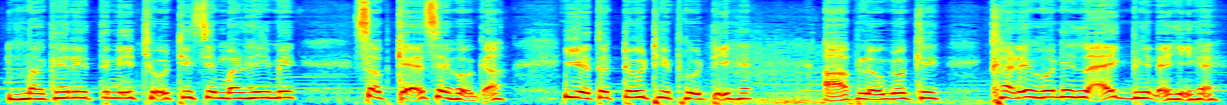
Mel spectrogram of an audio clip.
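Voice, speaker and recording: Guy doing poor humble dad in a cartoon, pleading and emotional, mellow, bit high, music behind. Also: measured pace, husky. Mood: humble worry. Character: humble emotional poor old father of a bride. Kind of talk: Hindi cartoon story dialogue.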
